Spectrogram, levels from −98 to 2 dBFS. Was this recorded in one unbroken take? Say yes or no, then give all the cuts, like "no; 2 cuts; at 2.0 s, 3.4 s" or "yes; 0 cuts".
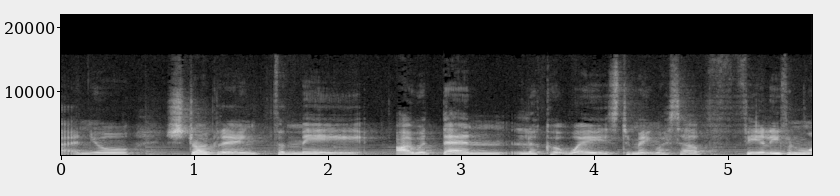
yes; 0 cuts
